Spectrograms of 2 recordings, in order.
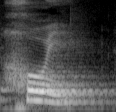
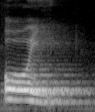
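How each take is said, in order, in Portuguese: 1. A palavra começa com um som de h aspirado. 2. A palavra começa com vogal, sem som de h. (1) "Não vai dizer roi" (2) "vocês vão dizer oi"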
